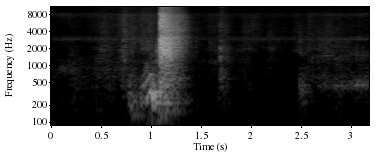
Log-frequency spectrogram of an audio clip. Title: Induced/natural cat allergy sneezes (with a cold)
